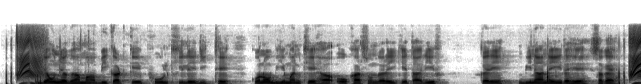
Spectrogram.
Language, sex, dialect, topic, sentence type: Chhattisgarhi, male, Western/Budati/Khatahi, agriculture, statement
